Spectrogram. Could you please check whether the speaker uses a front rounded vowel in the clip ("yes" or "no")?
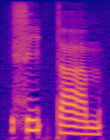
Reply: no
